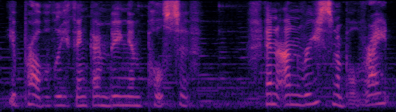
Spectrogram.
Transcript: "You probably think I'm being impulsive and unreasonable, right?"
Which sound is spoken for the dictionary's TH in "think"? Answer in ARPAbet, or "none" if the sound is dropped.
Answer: TH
